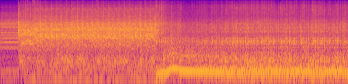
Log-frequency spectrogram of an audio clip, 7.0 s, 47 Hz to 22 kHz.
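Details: Car's first fire-up after build, crank and cam sensors working: brief crank, clean catch, rev, then even deep V8 idle with no popping or missing, after two backwards plug wires causing misfire and backfire were fixed.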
